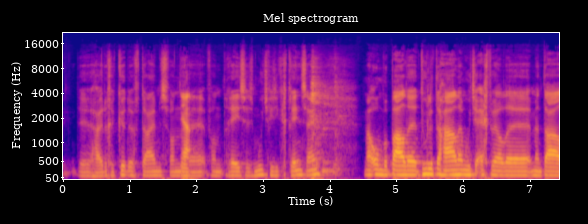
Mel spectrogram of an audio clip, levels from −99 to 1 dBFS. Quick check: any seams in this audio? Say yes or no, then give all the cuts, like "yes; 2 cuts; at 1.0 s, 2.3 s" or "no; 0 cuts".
yes; 1 cut; at 3.1 s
